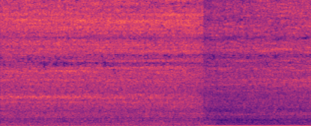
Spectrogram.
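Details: OBS at idle after replacing the spark plug wires (one boot was touching the manifold; misfire suspected): steady, even low pulse with no skips or stumbles; misfire gone, plugs still to be changed.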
